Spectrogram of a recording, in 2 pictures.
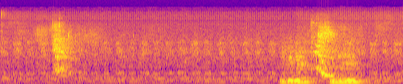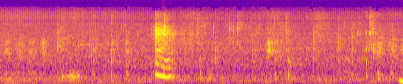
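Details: Calm Siberian Husky Luna during her second labor, birthing puppies: a few brief, thin whimpers sliding downward in pitch, spaced several seconds apart, over low background hum and quiet breathing.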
